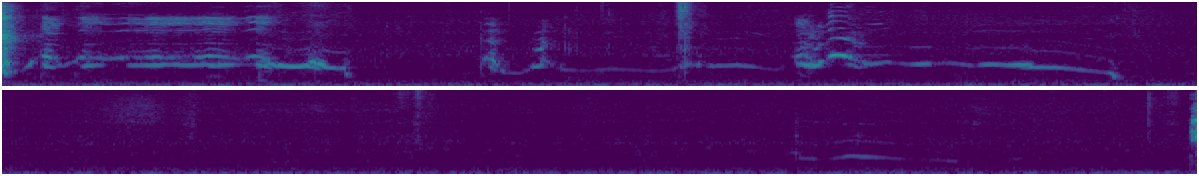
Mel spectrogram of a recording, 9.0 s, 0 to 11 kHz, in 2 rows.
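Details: Red fox cubs of the 2021 litter squabbling: drawn-out, wavering nasal whines that sag in pitch, with sharp clicks and a faint background hiss.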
